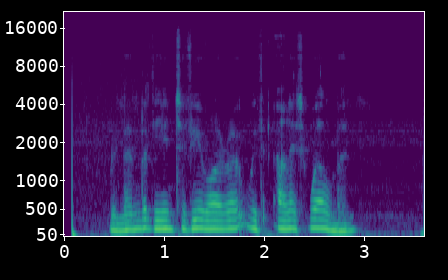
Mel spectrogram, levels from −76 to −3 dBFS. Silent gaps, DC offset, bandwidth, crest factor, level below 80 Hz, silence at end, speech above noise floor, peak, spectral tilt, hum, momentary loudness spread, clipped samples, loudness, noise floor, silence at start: none; under 0.1%; 15 kHz; 14 dB; -50 dBFS; 0 s; 28 dB; -16 dBFS; -8 dB/octave; none; 7 LU; under 0.1%; -29 LUFS; -56 dBFS; 0.1 s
